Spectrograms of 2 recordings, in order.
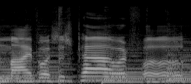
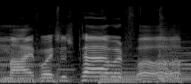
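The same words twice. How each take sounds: The two takes are said the same way.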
